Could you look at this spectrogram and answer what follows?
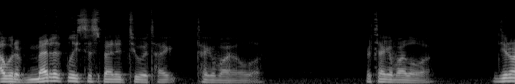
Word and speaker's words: Tagovailoa: have medically suspended Tua Tagavailoa. Or Tagovailoa. Do you know what I mean? Like, I think it's Tagovailoa is how you pronounce it, but I could be wrong. Tagovailoa, you're right.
